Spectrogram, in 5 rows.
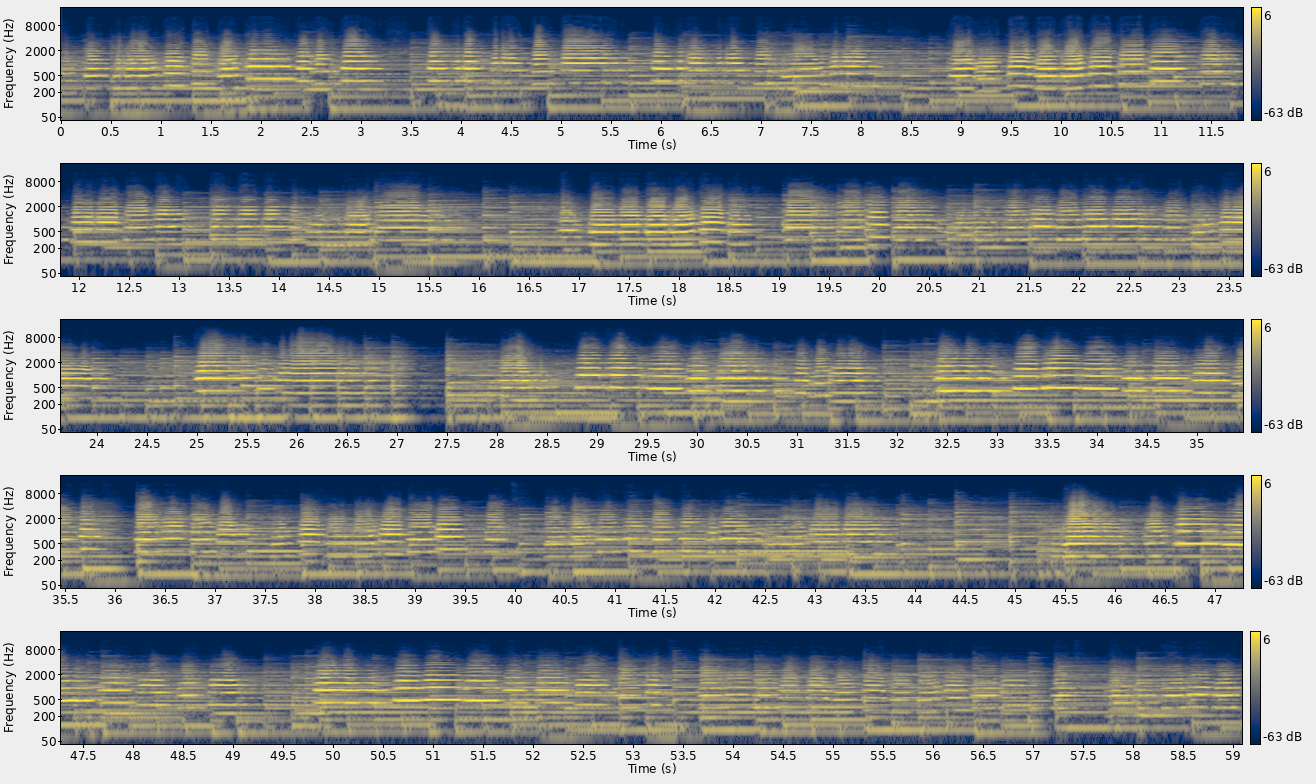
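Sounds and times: trombone melody: 0.0s - 59.0s.

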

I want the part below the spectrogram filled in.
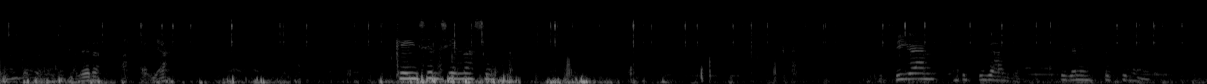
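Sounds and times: footsteps on dirt path: 2.0s - 8.0s
camera handling noise: 4.5s - 10.6s.

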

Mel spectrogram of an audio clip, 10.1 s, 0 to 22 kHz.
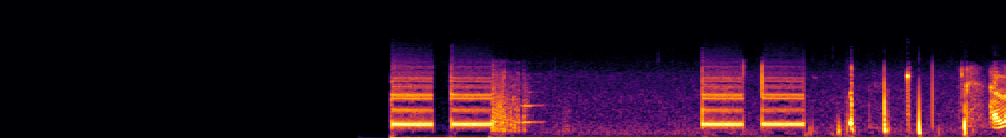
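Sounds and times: telephone ringing: 3.9s - 5.4s, 7.0s - 8.1s.

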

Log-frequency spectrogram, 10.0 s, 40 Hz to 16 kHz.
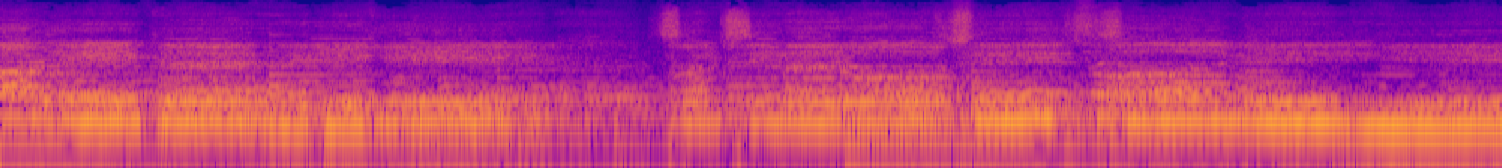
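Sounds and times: choir singing slow chords: 0.0s - 10.0s.

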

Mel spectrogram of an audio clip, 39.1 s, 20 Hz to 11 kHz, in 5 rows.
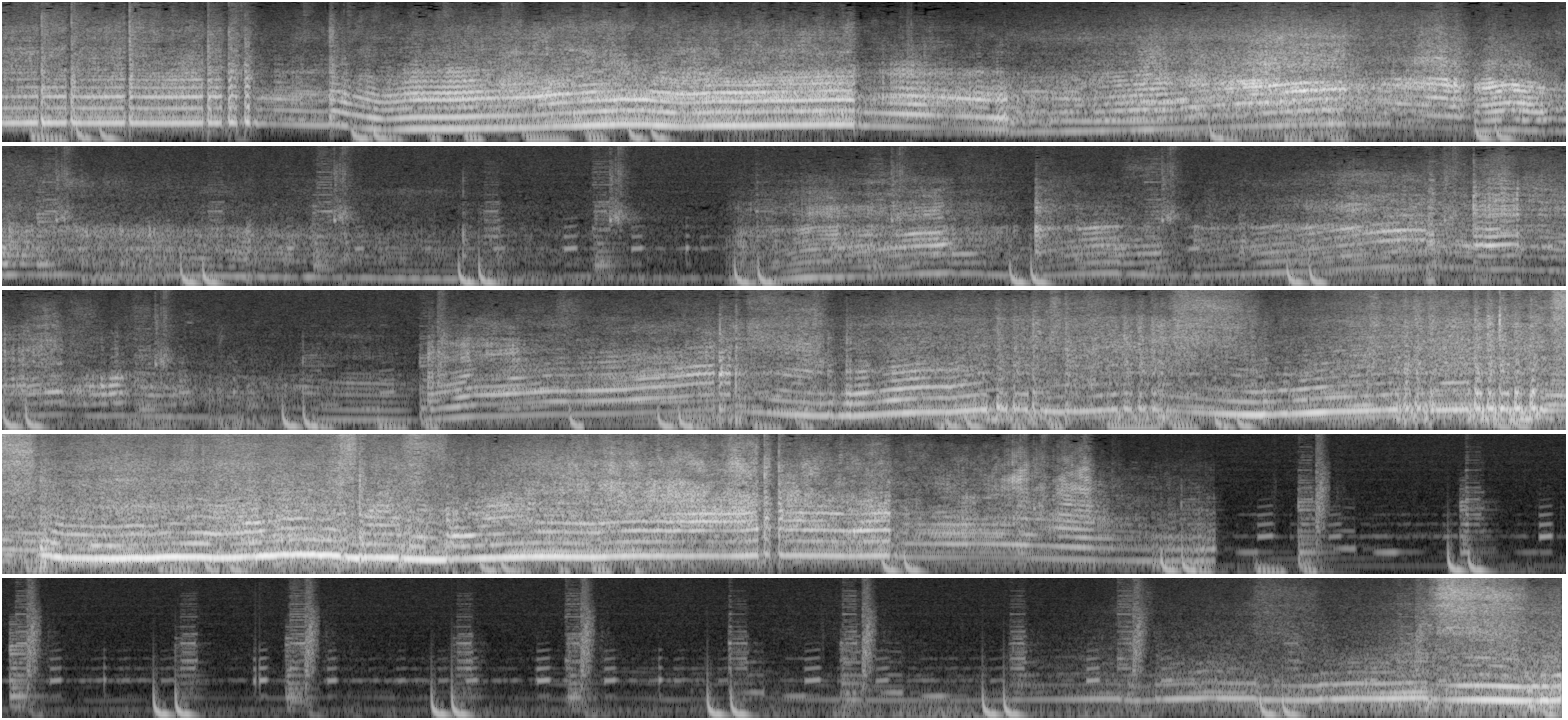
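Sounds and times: engine revving hard: 0.0s - 9.2s, 11.6s - 29.6s, 36.4s - 39.0s.

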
